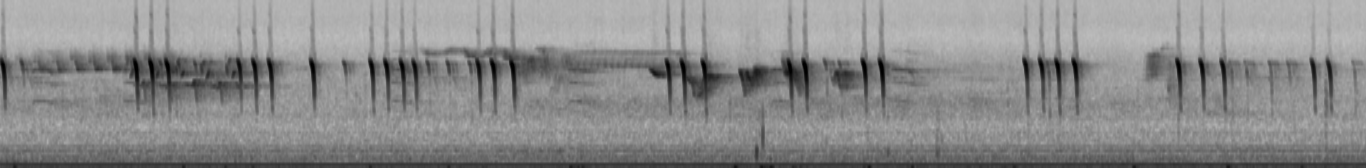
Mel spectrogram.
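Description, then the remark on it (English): Several birds call together in clustered bursts of sharp, high-pitched chirps and clicks, some overlapping, over a steady low hum with no talking. “Cheater now as the birds are together.”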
